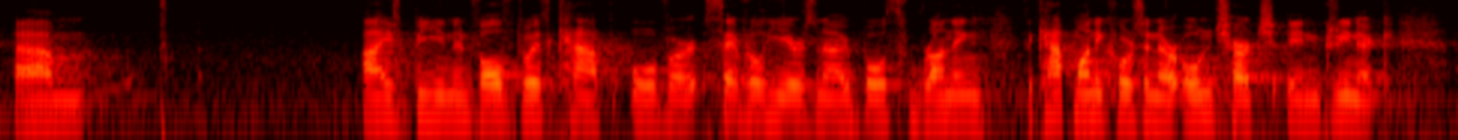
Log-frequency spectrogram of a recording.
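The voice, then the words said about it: Western Isles Scottish accent. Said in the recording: “If you're trying to place the accent, I live in Inverkip, but I'm originally from Stornoway in the Western Isles”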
